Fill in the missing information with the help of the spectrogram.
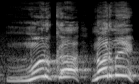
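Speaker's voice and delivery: preacher shows what an angry retort sounds like; mock angry rebuke. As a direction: bark it like a furious husband. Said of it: "అనేది కోపం".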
